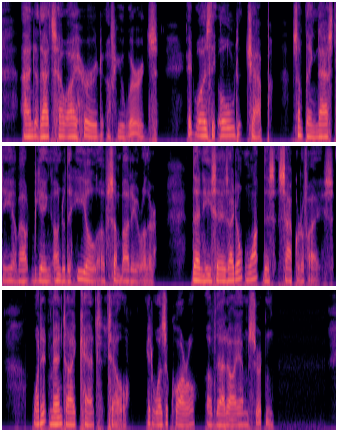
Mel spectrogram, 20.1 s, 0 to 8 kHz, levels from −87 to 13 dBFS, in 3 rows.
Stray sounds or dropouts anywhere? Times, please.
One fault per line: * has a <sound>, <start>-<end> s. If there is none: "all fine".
all fine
